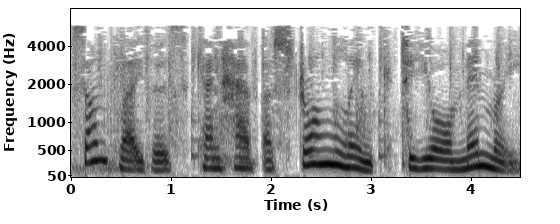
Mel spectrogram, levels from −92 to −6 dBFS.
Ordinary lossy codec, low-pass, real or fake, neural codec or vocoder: MP3, 24 kbps; 7.2 kHz; real; none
